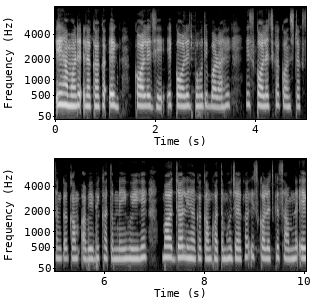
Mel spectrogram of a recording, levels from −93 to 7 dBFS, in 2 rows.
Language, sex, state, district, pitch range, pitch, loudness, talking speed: Hindi, female, Bihar, Vaishali, 235-255 Hz, 245 Hz, -20 LUFS, 215 wpm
